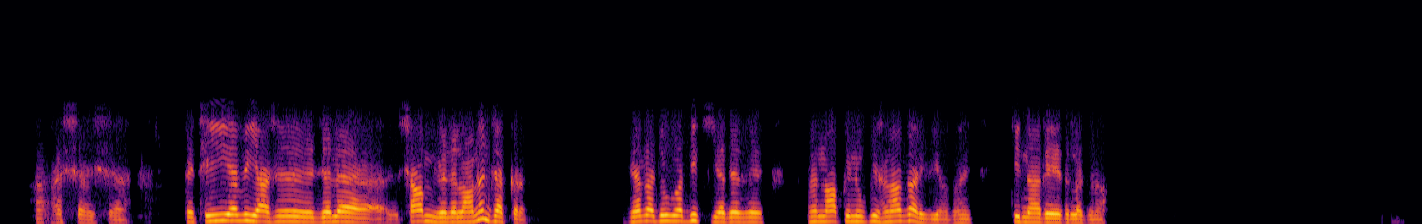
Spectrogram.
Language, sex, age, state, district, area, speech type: Dogri, male, 30-45, Jammu and Kashmir, Reasi, rural, conversation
